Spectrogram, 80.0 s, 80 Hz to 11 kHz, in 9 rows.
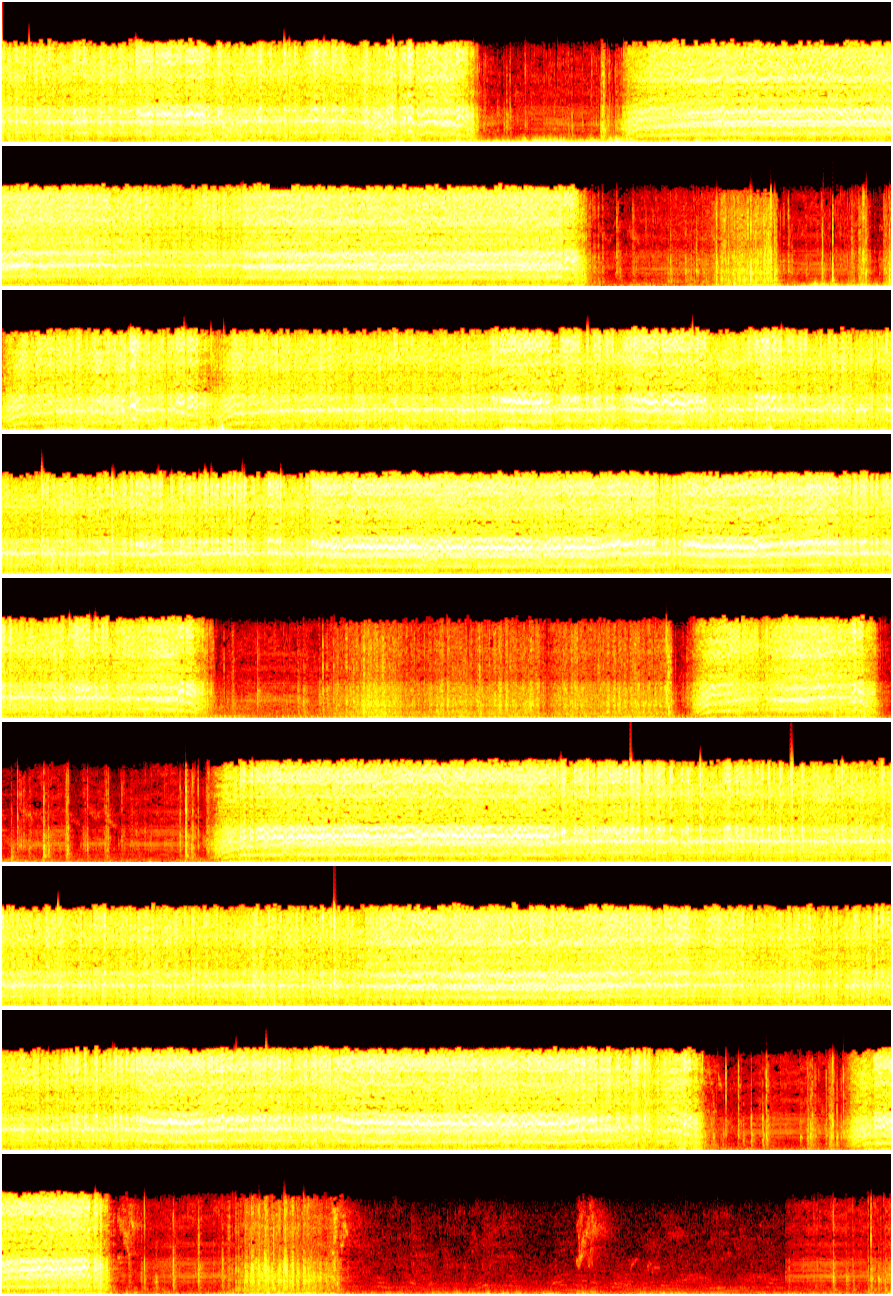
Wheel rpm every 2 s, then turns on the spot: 220, 220, 90, 150, 220, 230, 210, 90, 20, 180, 200, 230, 220, 230, 230, 210, 220, 230, 160, 10, 20, 140, 30, 120, 210, 230, 230, 230, 230, 220, 230, 230, 230, 210, 130, 90, 30, 10, 0, 0.
4-6 14-16 38-42 44-46 72-74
